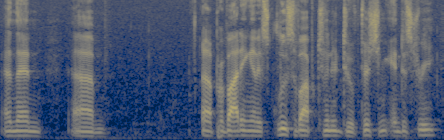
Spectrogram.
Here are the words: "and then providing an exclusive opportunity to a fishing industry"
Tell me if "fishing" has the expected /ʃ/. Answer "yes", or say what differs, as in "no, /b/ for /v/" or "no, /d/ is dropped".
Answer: yes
